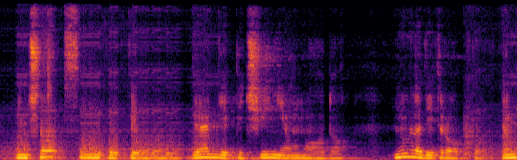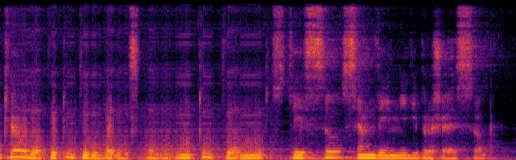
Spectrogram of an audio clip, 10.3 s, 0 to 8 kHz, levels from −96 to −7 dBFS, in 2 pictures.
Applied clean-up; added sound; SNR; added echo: neural separator model SepFormer DNS4.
